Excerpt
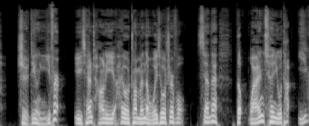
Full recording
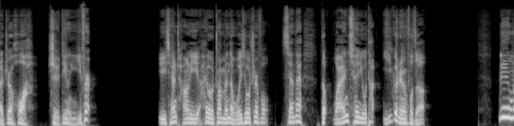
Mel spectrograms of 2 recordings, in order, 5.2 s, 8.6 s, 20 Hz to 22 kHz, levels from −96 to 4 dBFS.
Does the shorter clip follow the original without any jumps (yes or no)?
no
